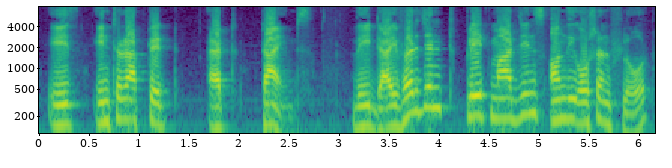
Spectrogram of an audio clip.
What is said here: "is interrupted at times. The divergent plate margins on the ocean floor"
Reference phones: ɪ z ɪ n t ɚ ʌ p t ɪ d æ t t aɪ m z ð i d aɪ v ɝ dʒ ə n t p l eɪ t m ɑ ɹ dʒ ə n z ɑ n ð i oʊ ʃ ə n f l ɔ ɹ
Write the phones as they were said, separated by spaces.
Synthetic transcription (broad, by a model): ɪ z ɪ n t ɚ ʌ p t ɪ d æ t t aɪ m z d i d aɪ v ɝ dʒ ə n t p l eɪ t m ɑ ɹ dʒ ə n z ɑ n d i oʊ ʃ ə n f l ɔ ɹ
